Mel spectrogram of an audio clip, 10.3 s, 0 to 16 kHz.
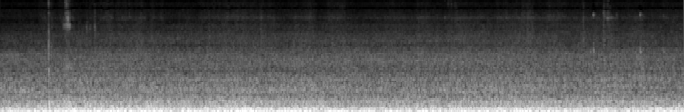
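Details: From inside the car at low speed around 15 mph: steady low droning rumble from the rear tires, no ticking or knocking, unchanged by side-to-side loading, sometimes louder decelerating; wavy, unevenly worn tread, not a wheel bearing.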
